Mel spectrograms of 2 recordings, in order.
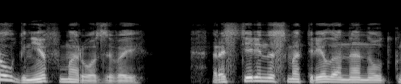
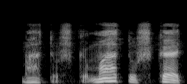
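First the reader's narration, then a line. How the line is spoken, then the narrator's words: Quiet mumbling. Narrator (Russian): тихо бормотала она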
